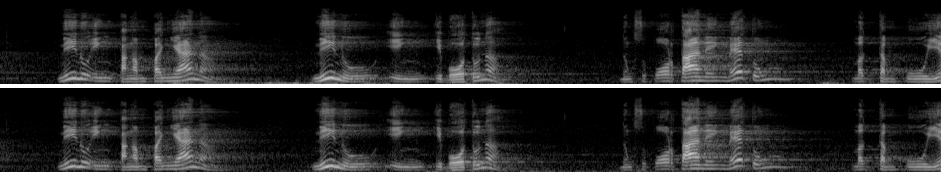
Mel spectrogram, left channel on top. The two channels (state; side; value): normal; both; correlation 0.95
